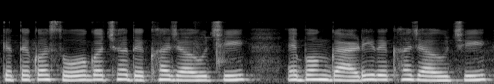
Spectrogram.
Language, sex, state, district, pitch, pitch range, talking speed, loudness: Odia, female, Odisha, Nuapada, 210 Hz, 200-220 Hz, 85 wpm, -11 LUFS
